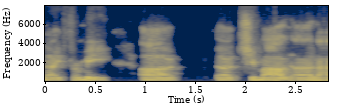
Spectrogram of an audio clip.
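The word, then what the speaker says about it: Chimaev: one of the night for me uh uh chimag i don't know how to say his name i forgot how you say his name chimayev yeah thank you uh he was coming in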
